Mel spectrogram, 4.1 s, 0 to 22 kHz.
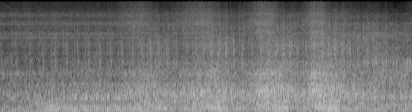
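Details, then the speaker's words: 1941 Chevy, cold, on a dirty-rebuilt Carter W-1 carburetor after error fixes; the old accelerator pump was thought shot: two throttle blips rise and fall cleanly over a lumpy, smoky idle. Pickup is snappy and much better than before. "pretty snappy."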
